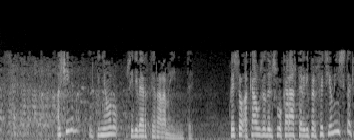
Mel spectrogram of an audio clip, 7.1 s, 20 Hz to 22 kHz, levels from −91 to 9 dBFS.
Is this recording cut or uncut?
uncut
